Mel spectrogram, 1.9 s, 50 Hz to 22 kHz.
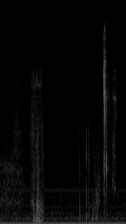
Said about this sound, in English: I'll take a sip of coffee here. I love this Yeti, but it keeps this coffee like 500 degrees. It never cools down.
